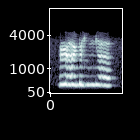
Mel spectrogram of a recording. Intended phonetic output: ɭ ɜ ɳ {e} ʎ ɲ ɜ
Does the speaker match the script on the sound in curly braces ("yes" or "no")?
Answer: no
